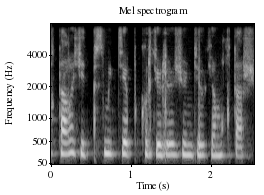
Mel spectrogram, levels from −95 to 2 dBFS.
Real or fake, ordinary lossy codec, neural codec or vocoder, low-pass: fake; none; vocoder, 22.05 kHz, 80 mel bands, HiFi-GAN; 7.2 kHz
